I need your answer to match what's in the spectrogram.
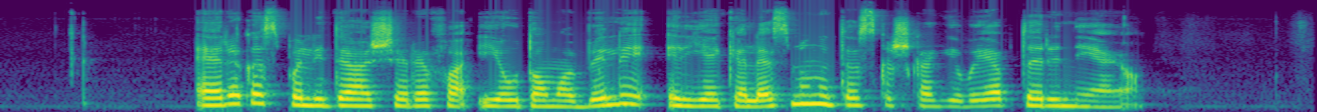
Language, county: Lithuanian, Vilnius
